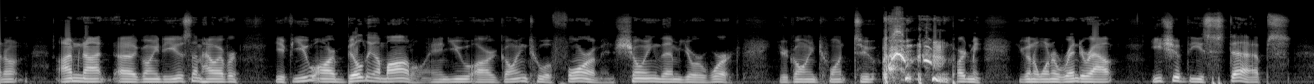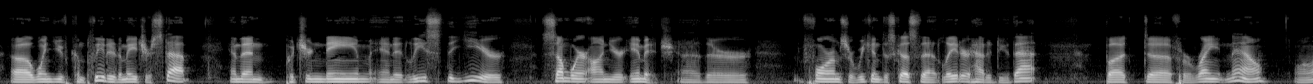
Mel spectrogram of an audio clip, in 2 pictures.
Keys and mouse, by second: 0.0 F11.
